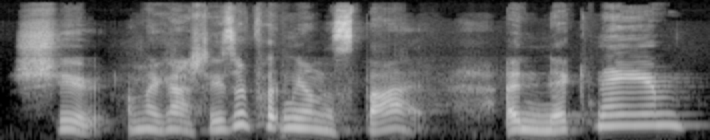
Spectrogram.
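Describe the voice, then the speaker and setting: A young woman from Maryland answering a rapid-fire interview in a bubbly, giggly way, often hunting for words. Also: a little high, lively intonation. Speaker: guest, apparel business owner.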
